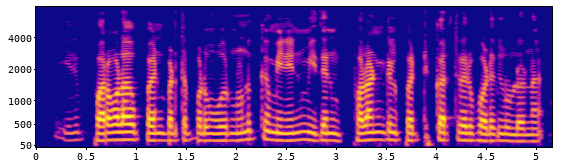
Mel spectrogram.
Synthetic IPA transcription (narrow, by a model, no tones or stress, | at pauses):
ɪðɯpɐɾɐʋɐːɭaːɣɐpːɐjɐnpɐɽɯt̪ːɐpːɐɽɯmɔɾɯnʊnɯkːɐmɪnɪnɯmɪðɐnpɐlɐɳɡɐɭpɐʈrikːɐɾt̪ːɯʋɐɾɯpaːɽɯɣɐɭʊɭːɐnɐ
